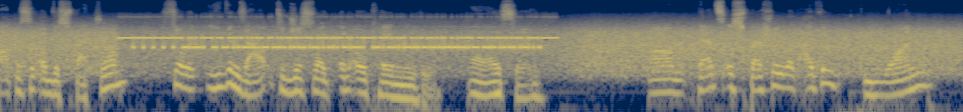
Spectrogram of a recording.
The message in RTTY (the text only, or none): MOW PO CICHU, ZUPELNIE PO CICHU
